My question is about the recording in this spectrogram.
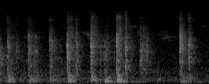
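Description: Computer keyboard keys clicking in quick, uneven strokes, about five a second: a user name and password being typed at a text-mode Linux login prompt.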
